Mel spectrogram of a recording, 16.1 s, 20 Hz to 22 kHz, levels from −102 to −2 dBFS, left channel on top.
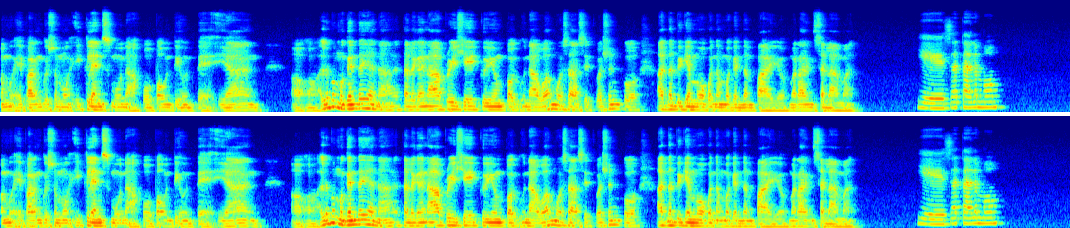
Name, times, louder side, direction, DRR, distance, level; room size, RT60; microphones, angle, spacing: voice 1, 0.0-3.9 4.4-12.8, right 1 dB, 80° right, 1 dB, 0.8 m, -28 dB
voice 2, 13.8-14.9, left 1 dB, ahead, 0 dB, 0.3 m, -31 dB
2.6 x 2.0 x 2.3 m, 0.27 s
head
